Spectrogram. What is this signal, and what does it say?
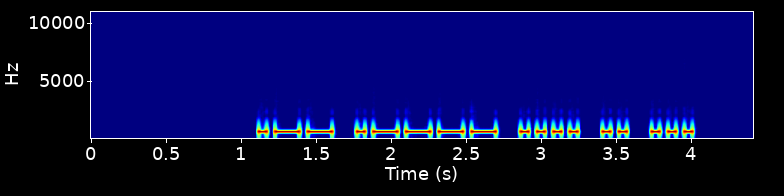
Morse code, heard as a keyed tone, about 22 wpm, 700 Hz. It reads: W1HIS
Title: Call Signs - 22wpm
